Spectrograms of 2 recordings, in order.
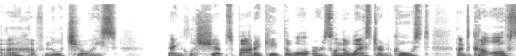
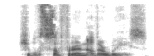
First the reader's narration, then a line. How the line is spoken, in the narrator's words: Diarmid said sharply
